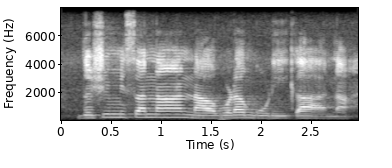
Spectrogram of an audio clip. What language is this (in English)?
Venda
